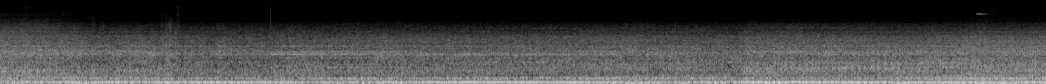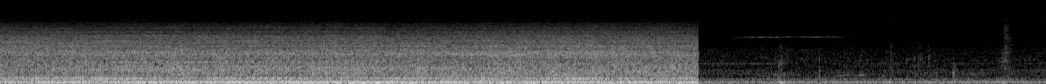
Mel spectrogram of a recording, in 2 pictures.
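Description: Loud steady rumble and hum of a moving sleeper train heard from inside its toilet compartment. It drops abruptly to a much quieter hum near the end.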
